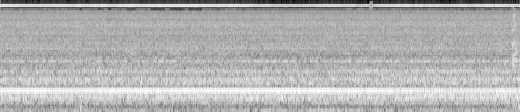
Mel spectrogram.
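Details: CNC spindle driven by a VFD after the control panel reset and master relay closed, with the potentiometer now set right: a steady, even, high whine holding one pitch with no rubbing or catching; running smoothly.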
